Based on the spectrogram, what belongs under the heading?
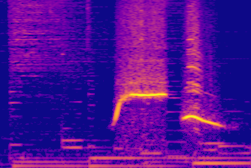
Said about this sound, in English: I whistle at that news.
